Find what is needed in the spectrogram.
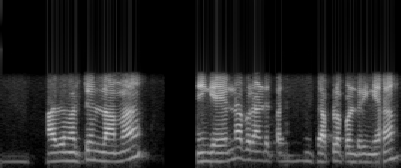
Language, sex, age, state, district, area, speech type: Tamil, female, 60+, Tamil Nadu, Cuddalore, urban, conversation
